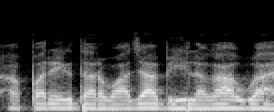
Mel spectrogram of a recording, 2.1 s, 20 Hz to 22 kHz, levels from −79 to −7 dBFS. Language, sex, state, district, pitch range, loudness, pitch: Hindi, male, Jharkhand, Deoghar, 115-120 Hz, -17 LUFS, 120 Hz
